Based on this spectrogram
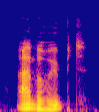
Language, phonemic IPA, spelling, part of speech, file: French, /a.bʁypt/, abrupt, adjective, Fr-abrupt.ogg
- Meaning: 1. Extremely steep, near vertical 2. curt and abrupt 3. Done or said forwardly and without caution to avoid shocking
